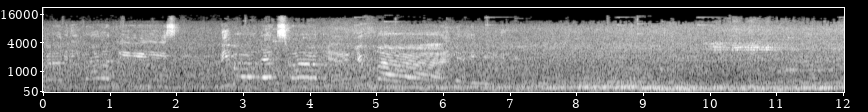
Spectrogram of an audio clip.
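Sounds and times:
car engines passing: 0:00.0 - 0:12.0.

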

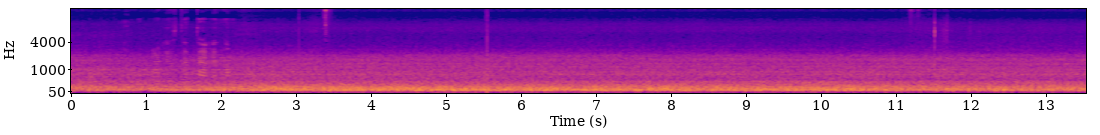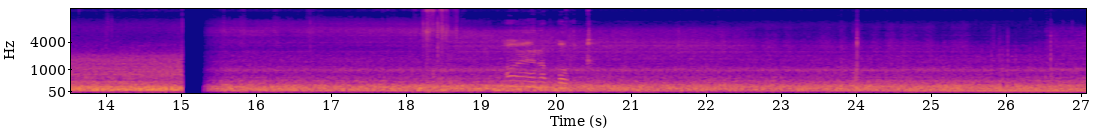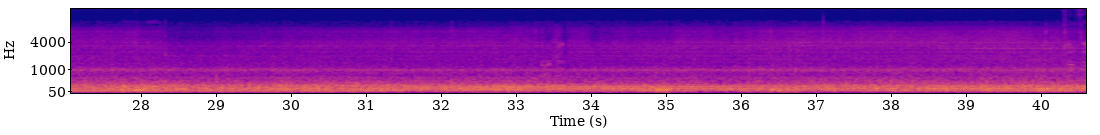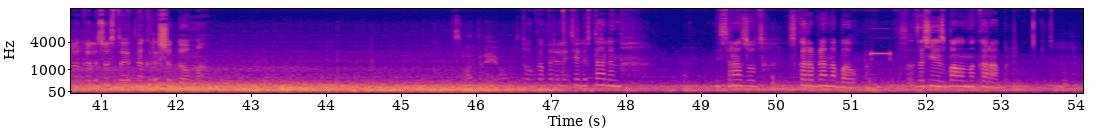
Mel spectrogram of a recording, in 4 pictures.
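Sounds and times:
road and engine rumble in car: 0:00.0 - 0:54.0.

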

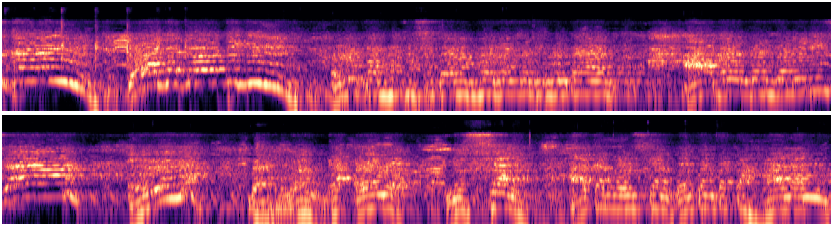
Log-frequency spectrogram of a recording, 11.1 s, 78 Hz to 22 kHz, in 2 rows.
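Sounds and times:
man calling out: 0:04.6 - 0:11.0.

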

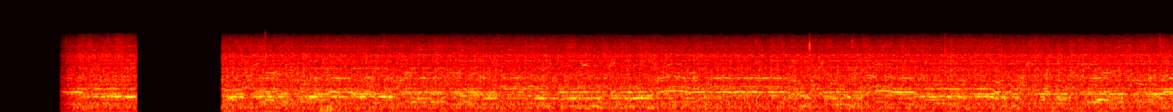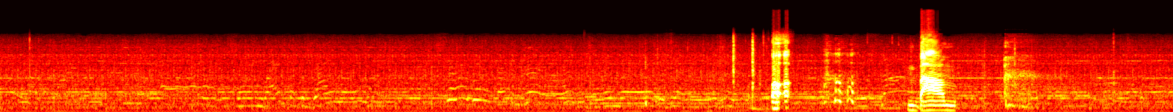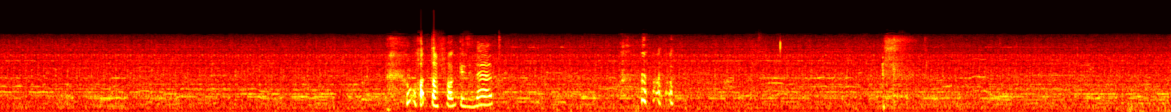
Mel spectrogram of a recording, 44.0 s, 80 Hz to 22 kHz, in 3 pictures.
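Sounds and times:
steady low hum: 0:02.8 - 0:43.9
person laughing: 0:24.3 - 0:25.5, 0:27.2 - 0:27.7, 0:34.2 - 0:34.9, 0:37.0 - 0:37.9, 0:40.3 - 0:40.8.

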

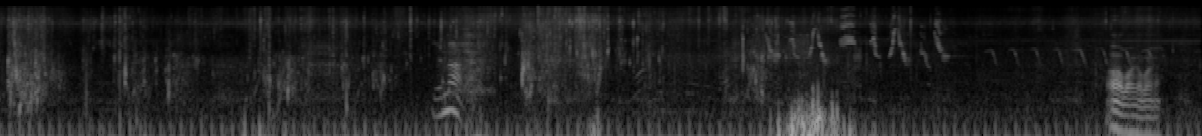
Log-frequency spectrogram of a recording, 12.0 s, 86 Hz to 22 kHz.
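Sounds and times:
birds chirping: 0:06.3 - 0:12.0.

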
